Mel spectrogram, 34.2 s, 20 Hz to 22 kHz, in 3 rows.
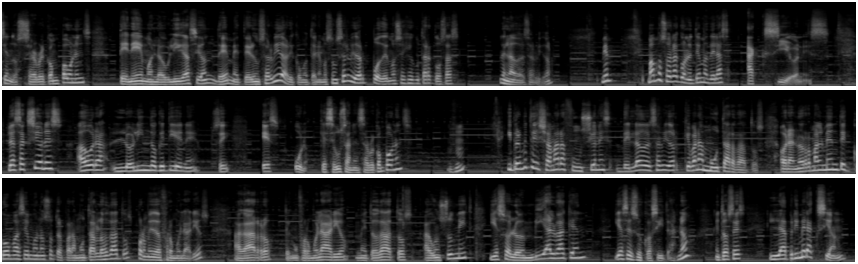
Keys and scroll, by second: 2.8 k, 3.9 Escape, 4.2 k, 5.1 shift+v, 6.6 Escape, 7.7 j, 8.8 shift+v, 11.0 Escape, 11.6 j, 12.4 shift+v, 33.0 Escape.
